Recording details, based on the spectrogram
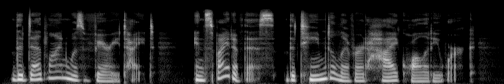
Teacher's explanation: Your voice goes down at the end of the first sentence. Then it goes up slightly on in spite of this and then down again. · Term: intonation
